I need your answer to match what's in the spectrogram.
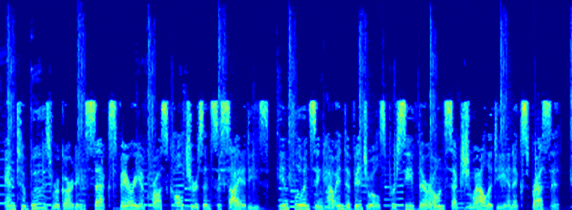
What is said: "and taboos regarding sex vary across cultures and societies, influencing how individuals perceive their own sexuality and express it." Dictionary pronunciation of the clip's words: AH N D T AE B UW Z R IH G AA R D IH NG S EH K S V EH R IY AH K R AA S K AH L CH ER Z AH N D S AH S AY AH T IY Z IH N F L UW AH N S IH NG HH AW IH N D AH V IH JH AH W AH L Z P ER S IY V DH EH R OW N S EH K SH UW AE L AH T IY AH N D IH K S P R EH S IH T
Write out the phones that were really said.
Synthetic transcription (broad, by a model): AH N T AE B UW Z R IH G AA R D IH NG S EH K S V EH R IY AH K R AA S K AH L CH ER Z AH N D S AH S AY AH T IY Z IH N F L UW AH N S IH NG HH AW IH N D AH V IH JH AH W L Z P ER S IY V DH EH R OW N S EH K SH UW AE L AH T IY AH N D IH K S P R EH S IH T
